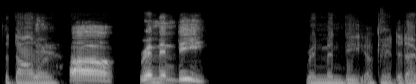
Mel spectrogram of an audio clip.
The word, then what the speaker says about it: renminbi: So your quote is, "Renminbi has risen, renminbi will go on."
